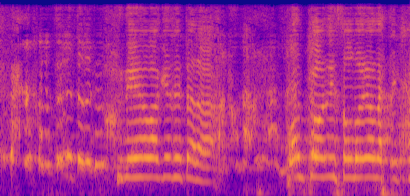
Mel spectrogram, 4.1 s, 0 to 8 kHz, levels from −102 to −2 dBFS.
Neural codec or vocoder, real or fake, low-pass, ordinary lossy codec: codec, 16 kHz, 1.1 kbps, Voila-Tokenizer; fake; 7.2 kHz; none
